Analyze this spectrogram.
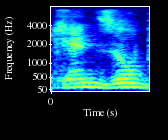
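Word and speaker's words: nZo: So Enzo Amore's new ring name would be Enzo, and it was spelled lowercase n, capital Z, lowercase O. Get it? – Right, okay. – Get it? Because it sounds like Enzo, but it's spelled differently.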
